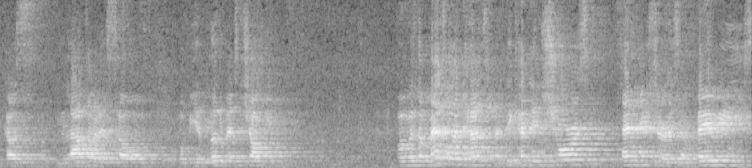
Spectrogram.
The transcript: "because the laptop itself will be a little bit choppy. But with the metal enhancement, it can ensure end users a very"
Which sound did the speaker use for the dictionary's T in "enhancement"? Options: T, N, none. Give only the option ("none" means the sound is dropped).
none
